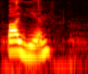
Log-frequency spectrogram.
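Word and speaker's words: 巴林: بحرين تنطق، البحرين سهلة بتكون باليين.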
